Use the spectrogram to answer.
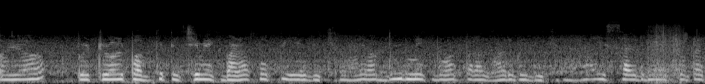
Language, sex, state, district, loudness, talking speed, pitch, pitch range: Hindi, female, Bihar, Jahanabad, -20 LUFS, 270 wpm, 220 Hz, 210-230 Hz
